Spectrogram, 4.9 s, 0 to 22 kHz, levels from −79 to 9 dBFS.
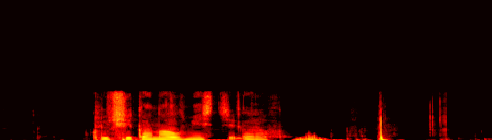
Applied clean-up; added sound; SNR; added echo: classical method Wiener filter.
